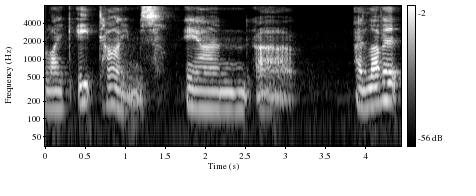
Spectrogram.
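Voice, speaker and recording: A woman speaks very slowly in a fairly low voice. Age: 60s. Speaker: travel vlogger and walking tour organizer. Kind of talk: casual vlog monologue. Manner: casual, with frequent fillers.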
